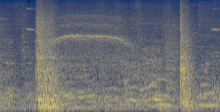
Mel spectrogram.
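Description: Blacksmith's coal-forge bellows worked by hand, blowing air into the fire. About half a second in comes a rush of air followed by a high, drawn-out squeak. A short knock of the mechanism falls just at the start and another near the end, part of a stroke every two seconds or so.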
